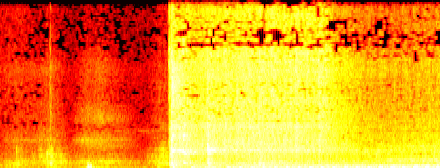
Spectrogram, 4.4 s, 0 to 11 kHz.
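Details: 2007 Polaris Sportsman 450 after fuel pump replacement, petcock reopened, tank low: short crank, catches instantly and settles into an even, steady idle with no stumbling; normal start and idle.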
